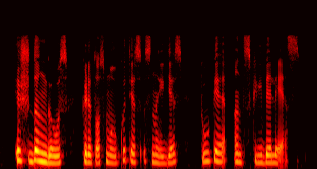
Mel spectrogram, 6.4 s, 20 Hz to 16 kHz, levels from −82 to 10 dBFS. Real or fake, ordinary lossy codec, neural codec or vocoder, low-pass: real; MP3, 48 kbps; none; 7.2 kHz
